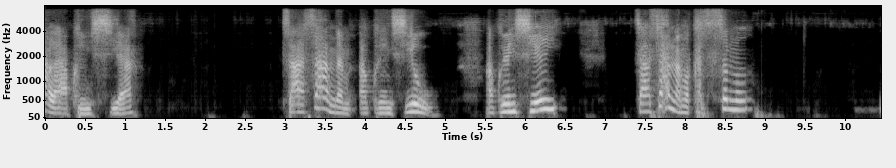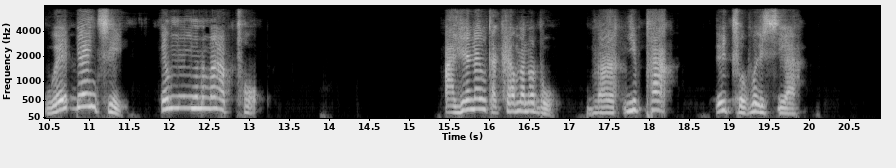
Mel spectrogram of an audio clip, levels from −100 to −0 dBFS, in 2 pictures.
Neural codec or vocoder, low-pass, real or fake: codec, 16 kHz in and 24 kHz out, 0.6 kbps, FireRedTTS-2 codec; 7.2 kHz; fake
